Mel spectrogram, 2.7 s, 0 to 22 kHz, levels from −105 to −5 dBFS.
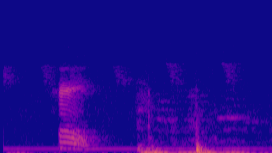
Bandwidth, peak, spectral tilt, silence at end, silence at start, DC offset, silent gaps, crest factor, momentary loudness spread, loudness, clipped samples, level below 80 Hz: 6.8 kHz; -38 dBFS; -6.5 dB/octave; 0 s; 0.05 s; under 0.1%; none; 22 dB; 6 LU; -61 LUFS; under 0.1%; -68 dBFS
